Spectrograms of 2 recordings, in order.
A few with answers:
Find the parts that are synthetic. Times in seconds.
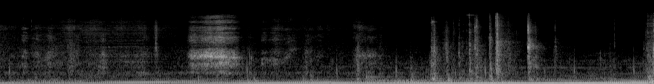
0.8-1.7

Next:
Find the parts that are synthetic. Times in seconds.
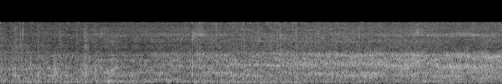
1.0-2.3; 3.7-5.0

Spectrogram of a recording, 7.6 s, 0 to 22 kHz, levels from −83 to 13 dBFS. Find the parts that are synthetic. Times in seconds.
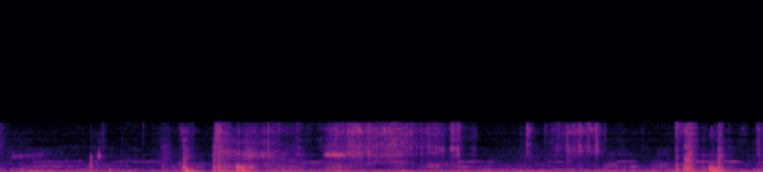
0.0-7.6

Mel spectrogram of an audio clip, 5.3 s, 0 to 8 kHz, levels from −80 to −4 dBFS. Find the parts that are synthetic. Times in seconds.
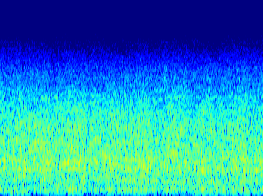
0.6-2.4; 3.1-4.7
